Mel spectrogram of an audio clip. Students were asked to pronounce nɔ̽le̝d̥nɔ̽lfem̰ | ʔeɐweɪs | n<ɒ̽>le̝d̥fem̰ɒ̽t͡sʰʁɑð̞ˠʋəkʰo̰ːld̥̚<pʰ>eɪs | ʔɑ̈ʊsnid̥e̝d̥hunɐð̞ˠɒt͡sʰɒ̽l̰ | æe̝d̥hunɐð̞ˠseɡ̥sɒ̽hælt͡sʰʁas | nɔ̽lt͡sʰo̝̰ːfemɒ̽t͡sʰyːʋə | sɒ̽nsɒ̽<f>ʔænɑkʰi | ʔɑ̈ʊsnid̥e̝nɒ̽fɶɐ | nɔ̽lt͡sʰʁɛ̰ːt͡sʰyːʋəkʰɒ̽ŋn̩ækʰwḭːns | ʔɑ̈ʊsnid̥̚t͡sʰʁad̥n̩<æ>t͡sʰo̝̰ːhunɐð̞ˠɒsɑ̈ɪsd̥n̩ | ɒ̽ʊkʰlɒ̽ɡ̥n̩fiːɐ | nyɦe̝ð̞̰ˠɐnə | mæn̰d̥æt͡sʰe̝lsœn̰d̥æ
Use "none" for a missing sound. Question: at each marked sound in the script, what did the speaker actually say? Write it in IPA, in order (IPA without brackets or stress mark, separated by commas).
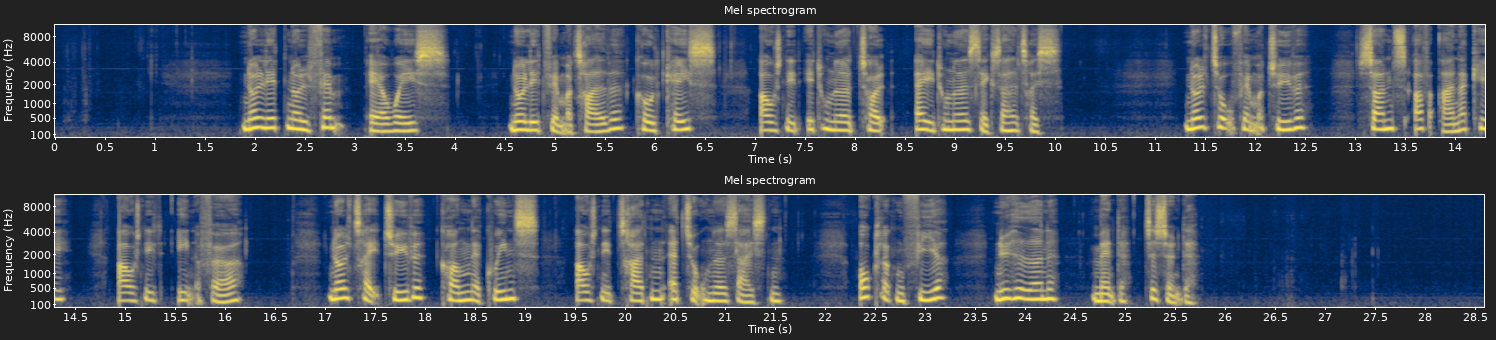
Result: ɔ̽, kʰ, f, æ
